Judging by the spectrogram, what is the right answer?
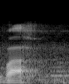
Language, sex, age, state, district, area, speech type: Gujarati, male, 18-30, Gujarat, Aravalli, rural, read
